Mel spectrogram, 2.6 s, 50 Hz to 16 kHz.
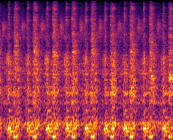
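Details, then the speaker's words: Homemade double-expansion engine built from a two-cylinder air compressor, on its first start attempt. A rapid, hissy, uneven chuffing fires only a few times; intermittent firing. Owner suspects an old, possibly fouled spark plug. "well it's fired a couple of times I'm going to swap out the spark plug that's an old spark plug out of the 360 that could be oil filed"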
